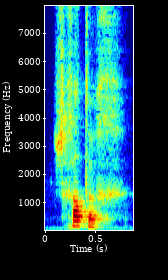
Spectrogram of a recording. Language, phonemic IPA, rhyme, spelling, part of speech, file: Dutch, /ˈsxɑ.təx/, -ɑtəx, schattig, adjective, Nl-schattig.ogg
- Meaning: cute, adorable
